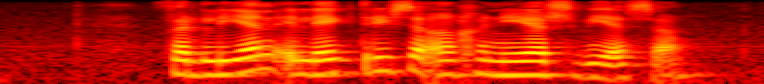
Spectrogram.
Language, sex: Afrikaans, female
